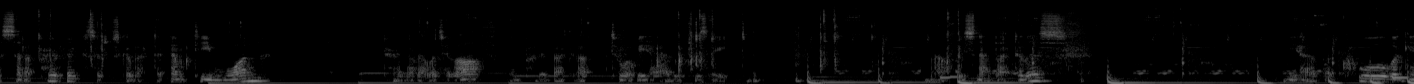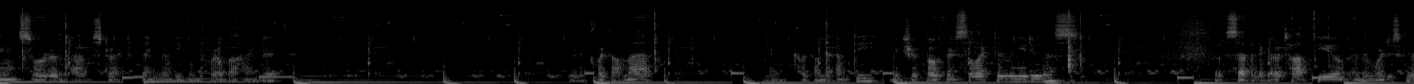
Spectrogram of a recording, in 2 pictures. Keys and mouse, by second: 4.1 click, 5.7-7.0 drag, 7.5-7.9 middle drag, 8.1 KP_0, 9.4 KP_1, 13.6 click, 14.4 shift+middle drag, 16.7 click, 18.6 click, 21.7 shift+click, 24.7 KP_7, 27.3 g.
